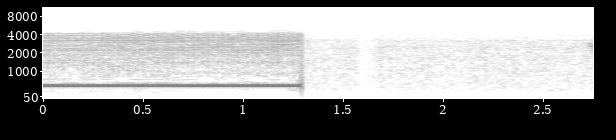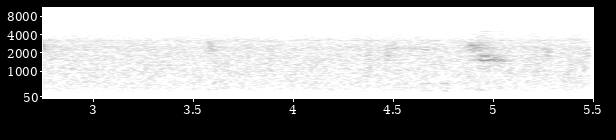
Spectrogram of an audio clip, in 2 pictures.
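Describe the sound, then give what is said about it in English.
A loud, steady electronic telephone dial tone after a caller hung up the phone, humming at one pitch for just over a second, then cutting off abruptly, leaving only faint background hiss with no voices. “Nigga hung up on himself.”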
